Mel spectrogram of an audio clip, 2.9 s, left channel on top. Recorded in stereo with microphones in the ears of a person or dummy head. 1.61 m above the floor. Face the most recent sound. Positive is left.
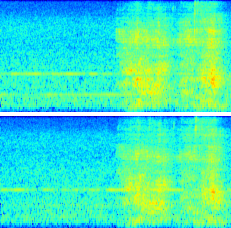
turn(degrees=15)  # may be behind; listen again after turning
